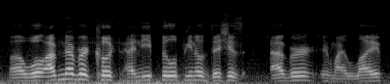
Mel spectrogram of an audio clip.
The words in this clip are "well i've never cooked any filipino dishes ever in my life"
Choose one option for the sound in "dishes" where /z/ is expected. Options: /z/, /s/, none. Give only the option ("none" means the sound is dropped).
/z/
